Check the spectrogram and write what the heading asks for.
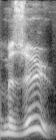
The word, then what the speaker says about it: Mizzou: The Mizzou. The Mizzou. It's like Kalamazoo, so I should remember that because that's a place.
